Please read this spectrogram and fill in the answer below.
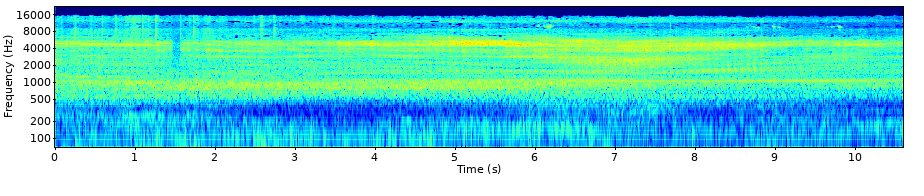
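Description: Realtrack Class 156 model diesel multiple unit running past, its DCC sound decoder playing diesel-engine sound through the model's small speaker over the rattle of its wheels and motor on the track. It grows a little louder about halfway through as it comes closest, then eases off.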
